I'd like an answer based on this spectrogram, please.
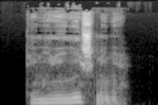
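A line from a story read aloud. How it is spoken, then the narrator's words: Whispered. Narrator (Russian): прошептал он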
